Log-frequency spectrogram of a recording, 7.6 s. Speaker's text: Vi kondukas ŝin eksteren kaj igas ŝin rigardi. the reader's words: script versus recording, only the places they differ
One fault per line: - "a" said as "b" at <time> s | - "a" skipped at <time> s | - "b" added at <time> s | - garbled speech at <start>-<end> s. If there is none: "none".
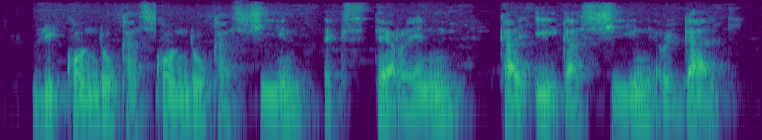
- "kondukas" added at 1.6 s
